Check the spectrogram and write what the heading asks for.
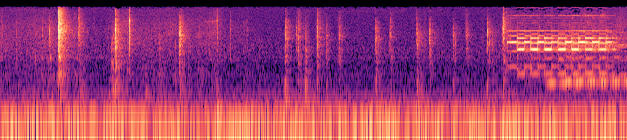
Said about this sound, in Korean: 전화가 왔고요. 전화를 들었습니다.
